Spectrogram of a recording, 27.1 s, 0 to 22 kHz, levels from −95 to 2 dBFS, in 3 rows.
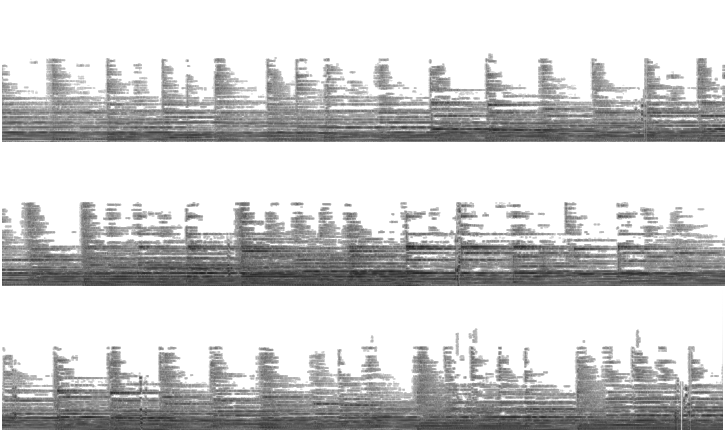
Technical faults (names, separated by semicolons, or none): corrupt frame decoded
